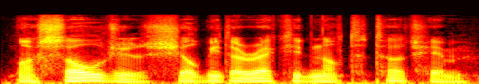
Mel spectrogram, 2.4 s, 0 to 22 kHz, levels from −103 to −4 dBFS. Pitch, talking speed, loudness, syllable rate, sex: 90 Hz, 225 wpm, -17 LUFS, 5.4 syllables/s, male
